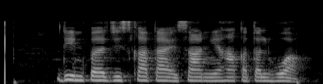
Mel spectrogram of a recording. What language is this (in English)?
Urdu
